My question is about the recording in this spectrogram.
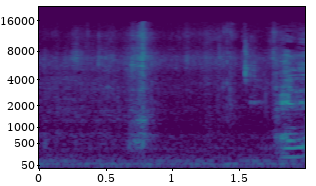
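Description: Faint handling noise of pouches and small bag contents, with a brief rasp about three-quarters of a second in; a woman starts speaking at the very end.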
